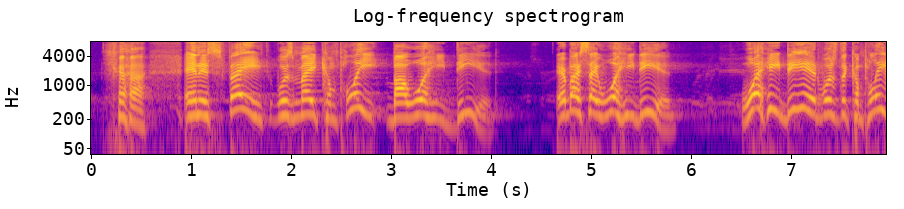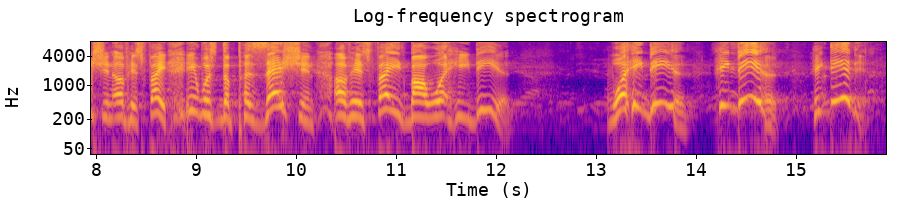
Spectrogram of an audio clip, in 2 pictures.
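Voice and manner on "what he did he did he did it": very high, swooping sing-song repetition. Speaker repeating a phrase to a group, high-pitched voice. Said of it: "my voice getting that high pitched".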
